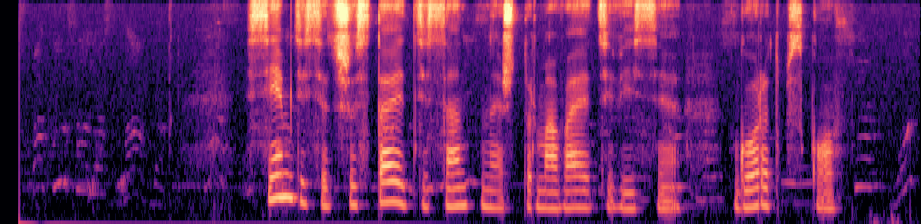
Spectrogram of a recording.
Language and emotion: Russian, neutral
